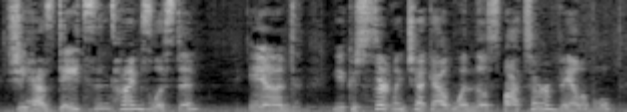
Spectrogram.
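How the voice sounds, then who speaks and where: A woman's voice: mid-range voice, unhurried. Scratchy-voiced woman hosting a live stream. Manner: friendly, greets viewers by name, many "um"s. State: scratchy, a bit nasal from a cold. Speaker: shop owner hosting a craft livestream. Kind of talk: casual live-stream chat.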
